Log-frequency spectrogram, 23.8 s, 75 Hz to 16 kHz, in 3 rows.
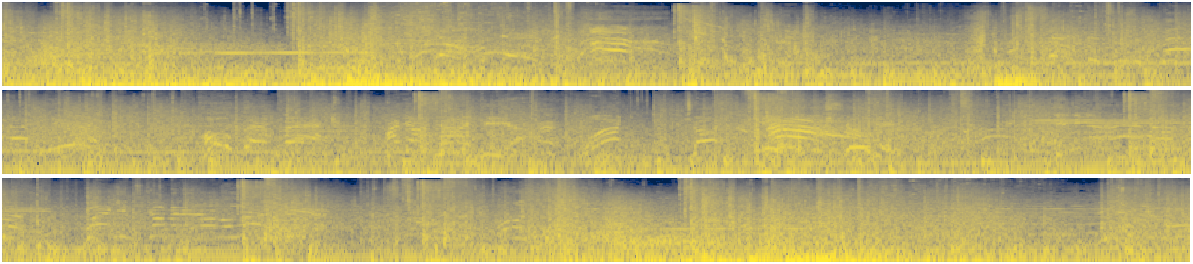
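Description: Dense gunfire fills a Saint Denis bank heist shootout in Red Dead Redemption 2 on PS4: rapid overlapping shots, crashes and booms, loud and nearly continuous, with voices faintly mixed in.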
